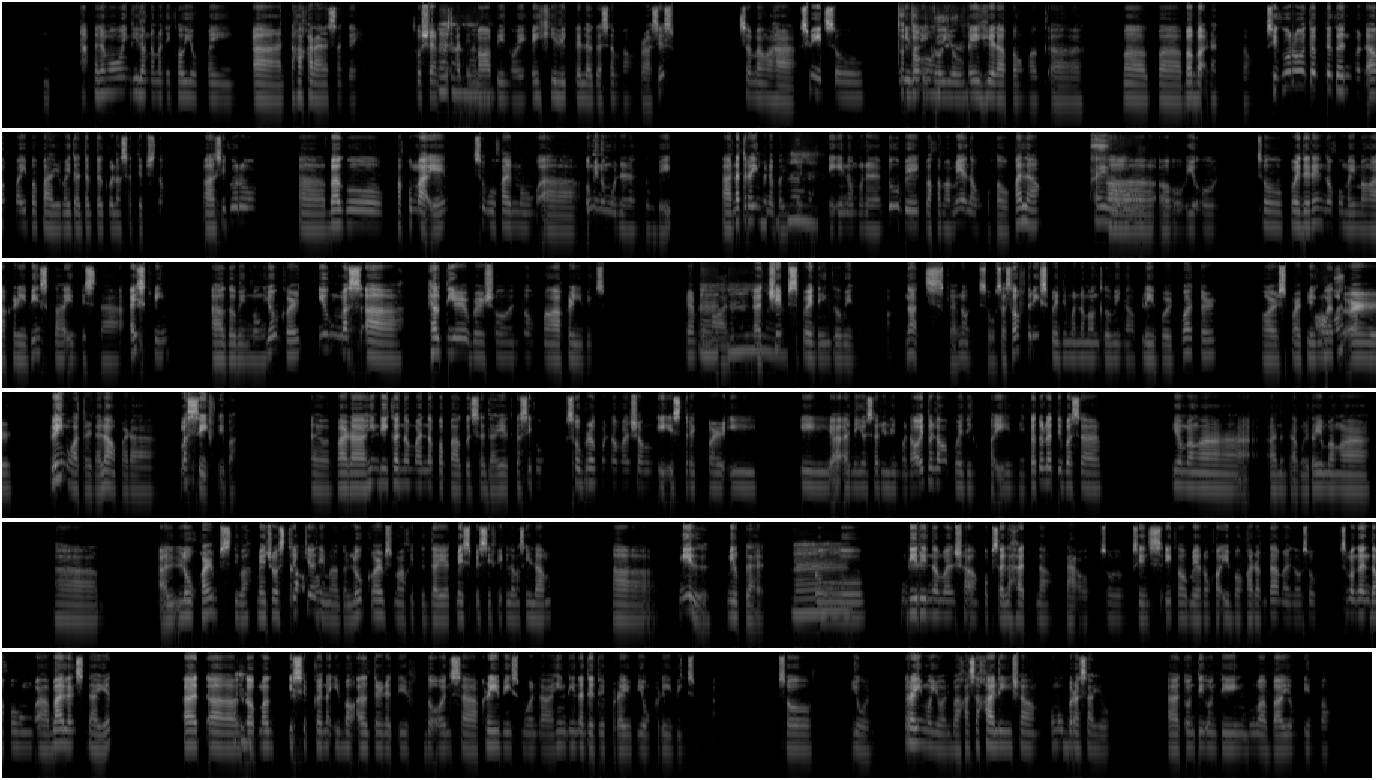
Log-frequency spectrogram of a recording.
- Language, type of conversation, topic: Filipino, advice, Bakit hindi bumababa ang timbang ko kahit sinusubukan kong kumain nang masustansiya?
- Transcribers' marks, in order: other noise; tapping; in English: "healthier version"; drawn out: "Hmm"; in English: "flavored water or sparkling water or plain water"; other background noise; in English: "low carbs"; in English: "low carbs"; in English: "meal meal plan"; in English: "balanced diet"; in English: "alternative"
